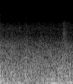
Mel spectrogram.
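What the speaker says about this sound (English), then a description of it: "Oh, that's some pretty strong thunder and lightning." A deep, rumbling roll of thunder from a storm in the zombie survival game The Dead Linger fills the brief moment, loud and continuous with a soft rain wash beneath.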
